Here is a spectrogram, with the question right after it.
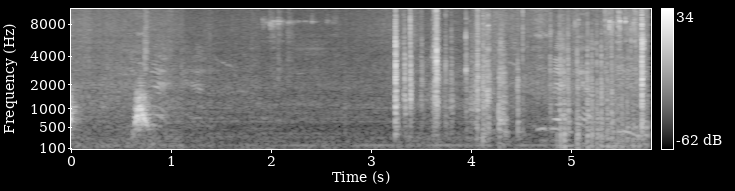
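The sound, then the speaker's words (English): A small dog, Adam, a perky little lap dog, gives one short, high yip near the start, then metallic jangling and clattering clicks fill the rest, with faint background noise throughout. “Oh yeah, Adam is a perky little lap dog.”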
